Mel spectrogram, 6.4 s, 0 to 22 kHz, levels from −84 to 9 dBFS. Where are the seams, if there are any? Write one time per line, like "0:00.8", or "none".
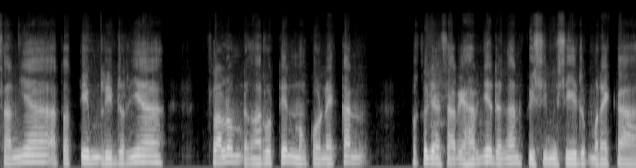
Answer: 0:01.0
0:02.5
